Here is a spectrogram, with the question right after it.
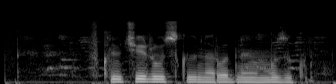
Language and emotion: Russian, neutral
